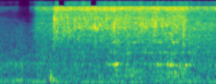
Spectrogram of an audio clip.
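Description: Tap water runs steadily into a pot in a home kitchen, a soft continuous hiss and gush of moderate loudness that lasts the whole moment with no voices.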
